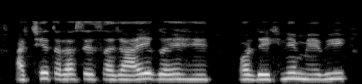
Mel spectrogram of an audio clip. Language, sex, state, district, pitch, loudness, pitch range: Hindi, female, Uttar Pradesh, Etah, 235 Hz, -16 LUFS, 225-255 Hz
